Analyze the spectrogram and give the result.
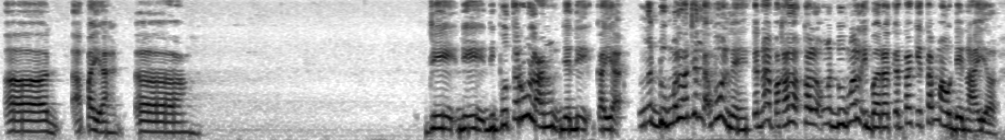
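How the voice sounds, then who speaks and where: A tarot reader and spiritual coach, her voice on the high side with a fairly bright tone, offers a casual spiritual talk free of echo. She rambles, restarting frequently and leaning on fillers.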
